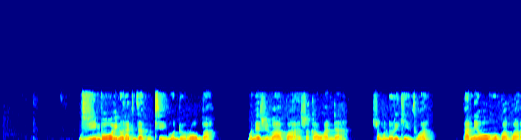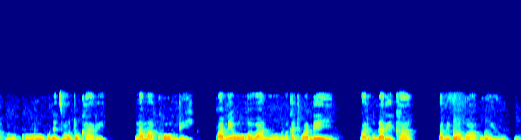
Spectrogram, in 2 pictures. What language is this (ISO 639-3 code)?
sna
